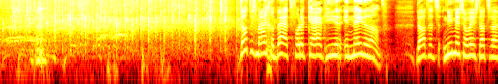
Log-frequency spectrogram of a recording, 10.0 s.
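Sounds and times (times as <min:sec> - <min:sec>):
audience applause: 0:00.0 - 0:05.4
speech: 0:00.6 - 0:01.1, 0:04.8 - 0:07.7, 0:08.4 - 0:09.9.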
